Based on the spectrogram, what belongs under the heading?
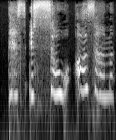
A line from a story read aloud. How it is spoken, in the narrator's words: Chloe exclaimed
